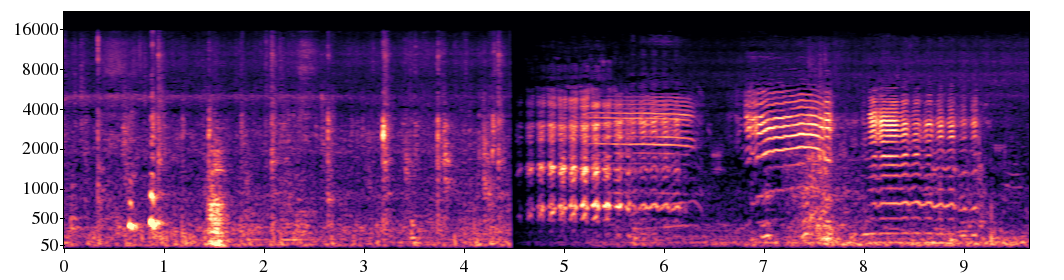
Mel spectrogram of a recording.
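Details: A male billy goat on a small family farm calling: after some handling noise, loud, wavering bleats with a shaky, trembling tone come in bursts, three long calls in the second half.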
